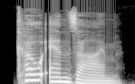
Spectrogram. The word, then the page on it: coenzyme: British English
